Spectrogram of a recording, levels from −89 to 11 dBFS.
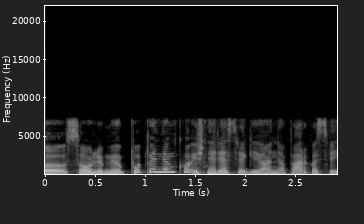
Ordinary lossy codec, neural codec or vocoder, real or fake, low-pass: AAC, 64 kbps; codec, 16 kHz, 16 kbps, FunCodec, trained on LibriTTS, 50 frames a second; fake; 7.2 kHz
